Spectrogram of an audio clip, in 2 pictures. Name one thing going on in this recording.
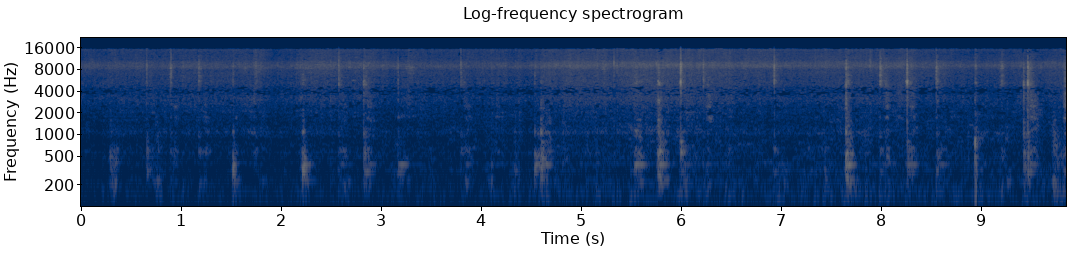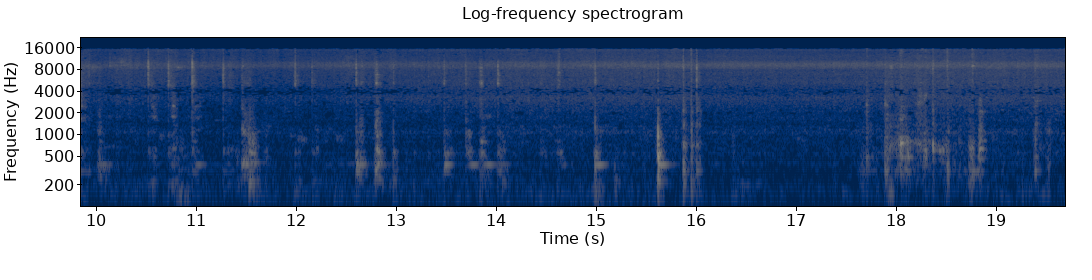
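Cabbage sizzles in hot oil.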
